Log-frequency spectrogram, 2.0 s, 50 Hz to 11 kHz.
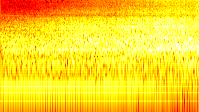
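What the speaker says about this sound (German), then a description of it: "Der V8 Biturbo beschleunigt den gedopten A6" Audi RS6 Avant with a 4-litre, 560 hp V8 biturbo pulls hard under acceleration, a loud, steady engine roar holding a strong low drone throughout with no talk.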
